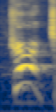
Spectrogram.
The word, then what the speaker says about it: Kirk: So this is for the best Christian actor who got his start in Growing Pains and whose first name rhymes with Dirk. It's a fiercely competitive category. But this year, the award goes to Kirk Cameron.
